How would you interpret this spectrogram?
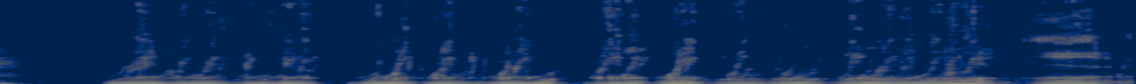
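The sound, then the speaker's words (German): Someone gargles a small sip while producing a melody, the bubbling voiced tones rising and falling in short phrases that follow the rhythm of Jingle Bells, loud and continuous for several seconds with no speech. “Mach nur einen kleinen Schluck.”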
